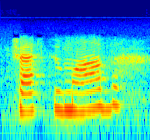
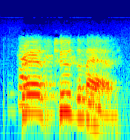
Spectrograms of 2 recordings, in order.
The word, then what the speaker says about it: trastuzumab: Okay, moving back onto our usual schedule here, our stated schedule, we have measure number 1857, Trastuzumab. – I'm sorry, how do you pronounce that? – Trastuzumab.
